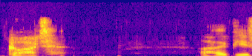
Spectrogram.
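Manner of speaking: soft whispered word. Acted. Teacher closing the story in a whisper. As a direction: breathe the word out.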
